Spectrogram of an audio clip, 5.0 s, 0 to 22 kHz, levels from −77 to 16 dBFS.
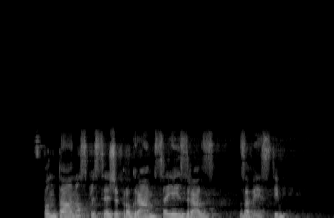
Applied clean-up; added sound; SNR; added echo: none; none; none; reverberation time 0.8 s.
